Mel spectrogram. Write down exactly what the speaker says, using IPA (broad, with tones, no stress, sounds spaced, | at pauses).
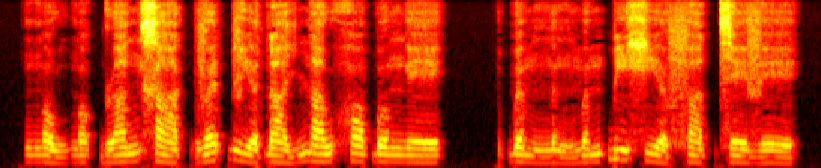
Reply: ŋ ɔ˨˩˨ w ŋ ɔ˨˩ k̚ ɹ a˧˥ n x aː˨˩ k̚ v əː˦˥ t̚ v i˨˩˨ ə̯ ɗ a˨˩˦ j n a˧˥ w h ɔ˧ ɓ o˧ ŋ e˧ | ɓ ə˨˩ m ŋ ə˨˩˨ ŋ m ə˧˥ m ɓ i˧ x i˨˩˨ ə̯ f a˨˩ t̚ s e˨˩ v e˨˩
